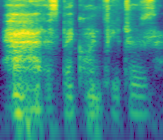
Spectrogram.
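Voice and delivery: whispered aside to himself. Real, not acted. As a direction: breathe it out to yourself. Muttering to himself at chart.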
